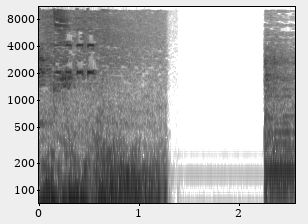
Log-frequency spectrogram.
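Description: A loud, busy ringing like an alarm clock going off, harsh, cuts out abruptly into a second of silence before sounding again for a moment.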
